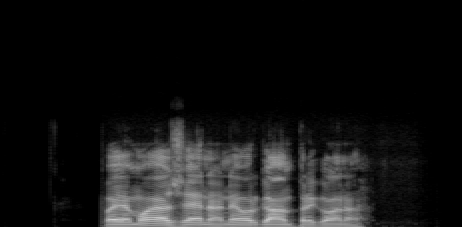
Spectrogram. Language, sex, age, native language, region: Slovenian, male, 18-29, Slovenian, Central Slovenia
